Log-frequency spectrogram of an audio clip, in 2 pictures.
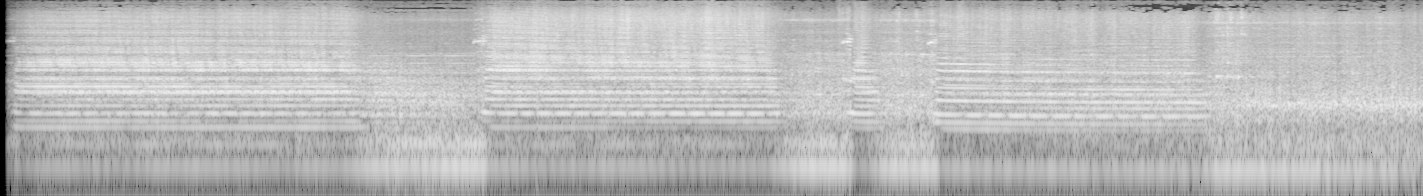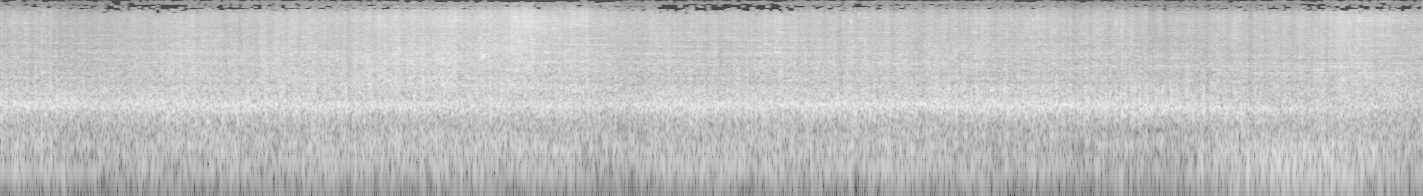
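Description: Alaska Railroad freight train's air horn blowing the grade-crossing signal, two long blasts, a short one and a final long one that slides slightly down in pitch, followed by the steady rumble and rattle of flatcars rolling past on the rails.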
